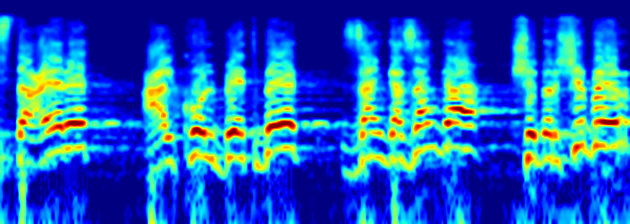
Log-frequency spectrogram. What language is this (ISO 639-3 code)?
heb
